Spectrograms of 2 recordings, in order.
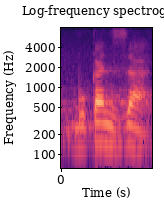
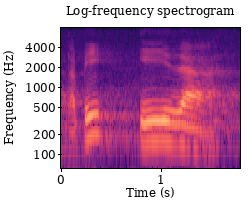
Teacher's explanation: za-nya adalah ujung lidah kita letakkan di gigi seri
